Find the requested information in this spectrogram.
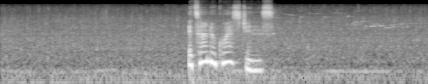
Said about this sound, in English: Fountains flushing on either side, highly likely.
